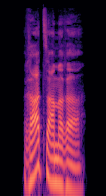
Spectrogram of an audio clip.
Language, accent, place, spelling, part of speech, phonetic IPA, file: German, Germany, Berlin, ratsamerer, adjective, [ˈʁaːtz̥aːməʁɐ], De-ratsamerer.ogg
- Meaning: inflection of ratsam: 1. strong/mixed nominative masculine singular comparative degree 2. strong genitive/dative feminine singular comparative degree 3. strong genitive plural comparative degree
